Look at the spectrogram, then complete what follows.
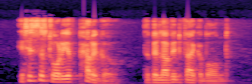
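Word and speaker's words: Paragot: It is the story of Paraggo, the beloved vagabond. Please pronounce his name French fashion.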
